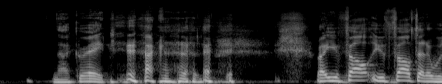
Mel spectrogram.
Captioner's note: chuckles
